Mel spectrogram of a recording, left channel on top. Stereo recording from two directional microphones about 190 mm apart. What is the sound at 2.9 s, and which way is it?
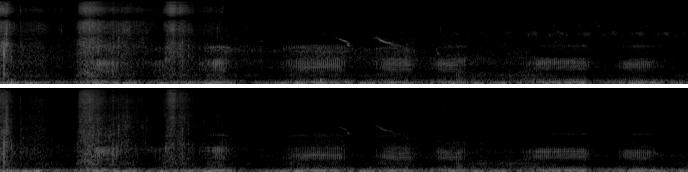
Livestock, 50° right (ahead or behind).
